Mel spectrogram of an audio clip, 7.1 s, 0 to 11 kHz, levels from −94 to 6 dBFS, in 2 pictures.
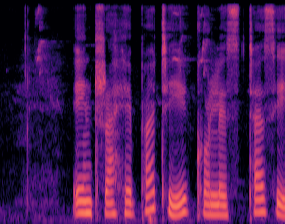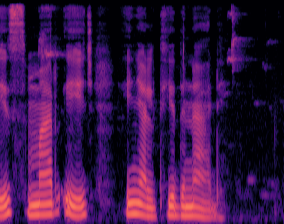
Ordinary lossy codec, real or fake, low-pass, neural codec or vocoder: none; real; 9.9 kHz; none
